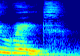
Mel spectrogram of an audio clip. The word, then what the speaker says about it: Reid: Wallace Price tornou-se Wallace Reid. Aqui está falando embaixo, trocadilho com a palavra reed, que tem uma pronúncia similar a reid e é o nome dado a plantas altas e finas, como cana, cana e bambu.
